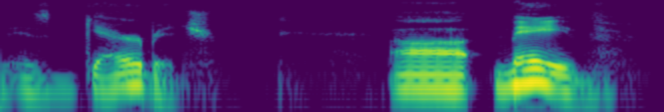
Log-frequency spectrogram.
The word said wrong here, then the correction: mauve: M-A-U-V-E. It once rhymed with stove, but now the O-A-U is sounded as ah. Mauve? So it was mauve? Oh, mauve, like the color.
